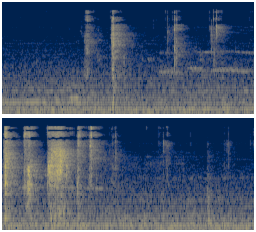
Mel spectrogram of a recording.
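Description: Close-miked mouth sounds of eating stewed tuna eyes: a few sharp wet smacks and clicks, loudest in a cluster about two and a half to three and a half seconds in.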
